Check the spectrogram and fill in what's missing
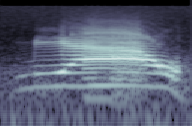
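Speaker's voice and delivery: a cat's meow from the cow; a playful cat meow for the children. Acted. Cow answers the doctor.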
